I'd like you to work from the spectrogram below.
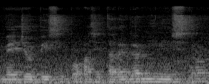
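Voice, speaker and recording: A man's voice: medium pitch, level tone, fast talker, close to an everyday voice. A man playing a harried, stubbornly honest website writer in a dramatic reading, plain-spoken and polite but resistant. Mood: flustered, polite. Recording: very echoey, distant, heavy noise.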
